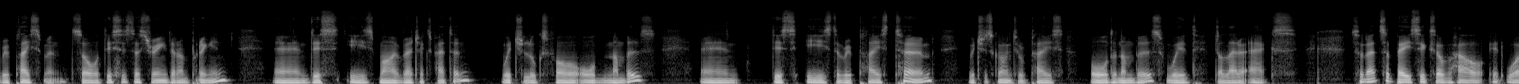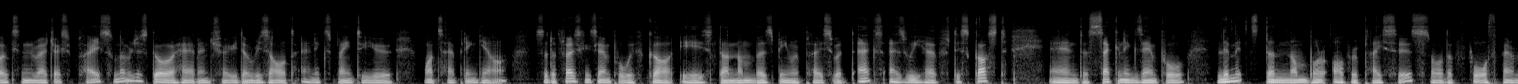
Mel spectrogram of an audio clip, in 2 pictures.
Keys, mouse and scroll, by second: 1.3 click, 2.9 click, 16.3 F5, 17.9 click.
